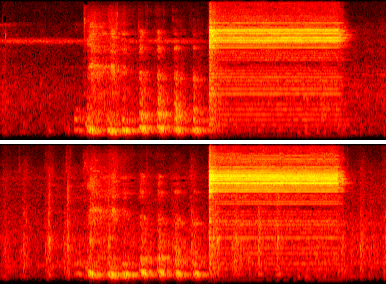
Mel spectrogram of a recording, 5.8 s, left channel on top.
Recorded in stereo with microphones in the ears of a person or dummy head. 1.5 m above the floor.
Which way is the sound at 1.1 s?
35° left (ahead or behind).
